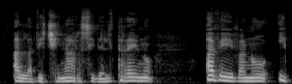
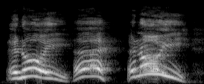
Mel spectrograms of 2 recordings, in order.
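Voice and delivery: high, loud demanding cries; clamoring shout; 12 semitones higher, 10 dB louder, slower than usual. Acted. Other corpse-carriers demanding the flask, loud clamor. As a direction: shout from the cart ahead for a turn. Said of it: "gridaron più voci dal carro".

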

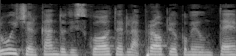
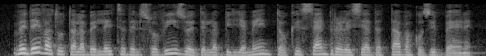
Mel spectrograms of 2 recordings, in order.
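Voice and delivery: usual speaking voice

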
